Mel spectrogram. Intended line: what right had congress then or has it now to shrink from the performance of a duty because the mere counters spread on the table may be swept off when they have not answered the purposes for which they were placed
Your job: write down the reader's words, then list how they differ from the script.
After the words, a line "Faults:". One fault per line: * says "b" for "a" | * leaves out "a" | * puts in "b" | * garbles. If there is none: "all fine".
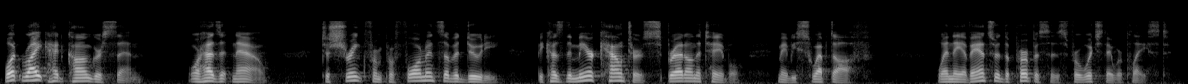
what right had congress then or has it now to shrink from performance of a duty because the mere counters spread on the table may be swept off when they have answered the purposes for which they were placed
Faults:
* leaves out "the"
* leaves out "not"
